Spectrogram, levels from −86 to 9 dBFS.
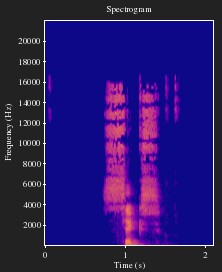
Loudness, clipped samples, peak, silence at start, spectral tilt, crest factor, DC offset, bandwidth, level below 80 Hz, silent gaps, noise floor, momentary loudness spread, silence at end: -24 LUFS; under 0.1%; -6 dBFS; 0.75 s; -2 dB/octave; 24 dB; under 0.1%; 17 kHz; -74 dBFS; none; -88 dBFS; 11 LU; 0.7 s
